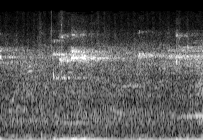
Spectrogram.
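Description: Basketball being dribbled on a hardwood gym court, faint, over the murmur of the gym.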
